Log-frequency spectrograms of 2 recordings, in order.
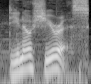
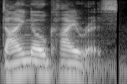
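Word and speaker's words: Deinocheirus: it sometimes number 12 Dino shiris I don't think that's how I pronounce it I think the way you pronounced is Dino kyrus and do you even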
